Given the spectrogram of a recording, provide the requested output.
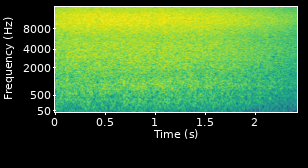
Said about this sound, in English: The waterfall is definitely worth a look, and the power of the white water plunging vertically over the rock is impressive, You can feel it vibrating through the wooden handrails of the viewing point.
